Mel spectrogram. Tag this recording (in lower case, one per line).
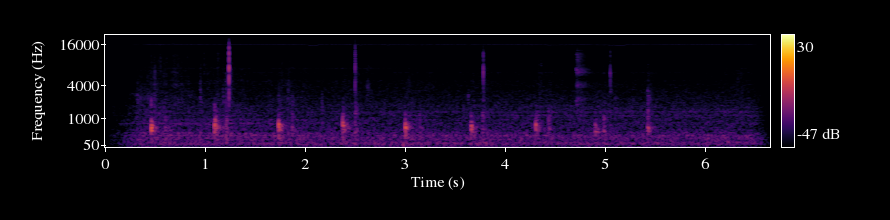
footsteps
